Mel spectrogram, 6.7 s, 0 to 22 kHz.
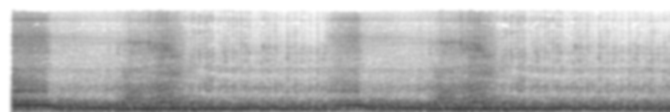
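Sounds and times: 
American Oldsmobile car: 0:00.1 - 0:06.6.

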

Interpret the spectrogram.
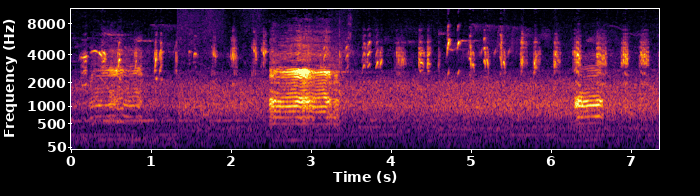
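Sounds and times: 
swan goose: 0:00.1 - 0:00.9, 0:01.6 - 0:03.5, 0:06.3 - 0:07.3.

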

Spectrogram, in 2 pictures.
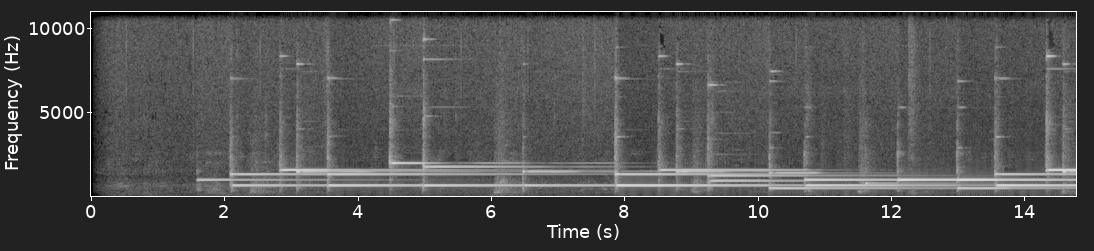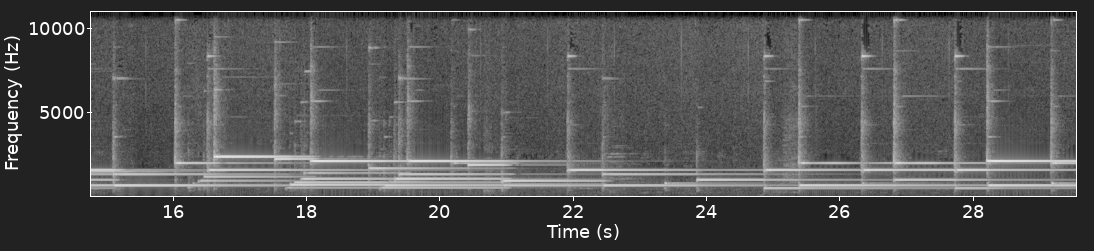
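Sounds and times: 
celesta: 0:01.5 - 0:29.5.

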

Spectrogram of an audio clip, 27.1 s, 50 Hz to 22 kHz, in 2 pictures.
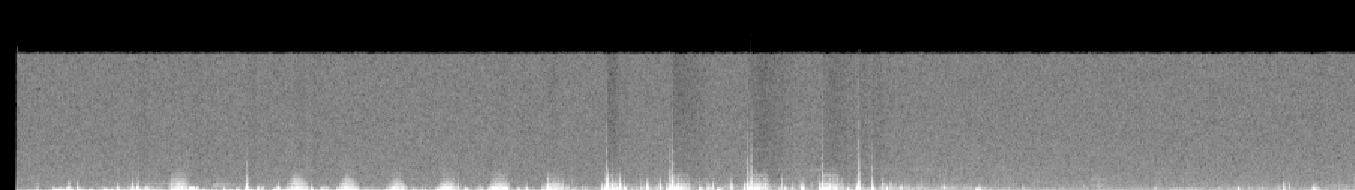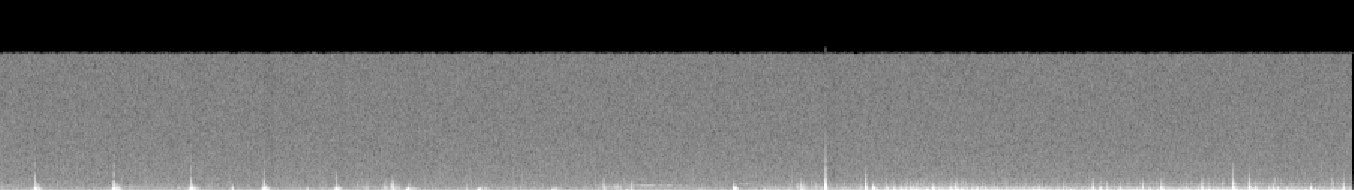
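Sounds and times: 
manual blood pressure monitor: 0:00.5 - 0:09.9, 0:14.6 - 0:27.0.

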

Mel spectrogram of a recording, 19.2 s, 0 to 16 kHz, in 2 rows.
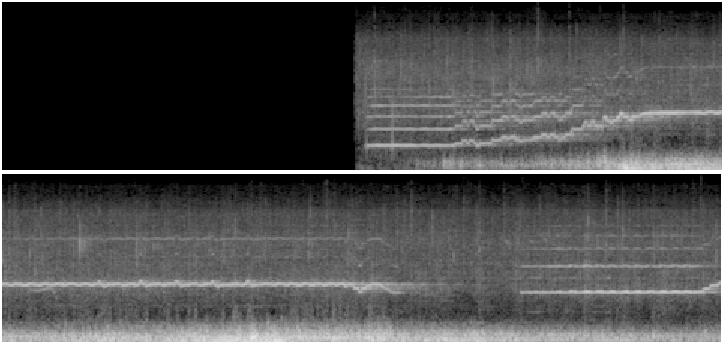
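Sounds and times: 
rain: 0:04.7 - 0:19.1
flute playing: 0:04.8 - 0:15.8, 0:16.5 - 0:19.1.

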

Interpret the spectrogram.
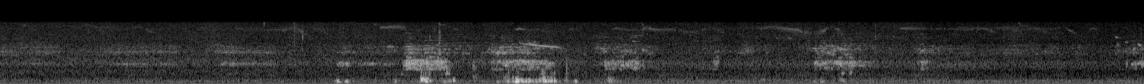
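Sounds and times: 
Cape vulture rasping cackles: 0:03.4 - 0:06.6, 0:08.1 - 0:09.4.

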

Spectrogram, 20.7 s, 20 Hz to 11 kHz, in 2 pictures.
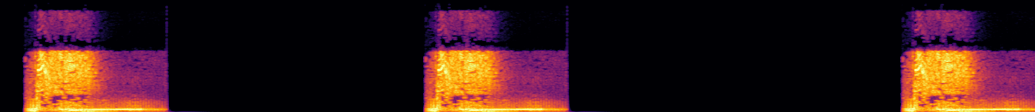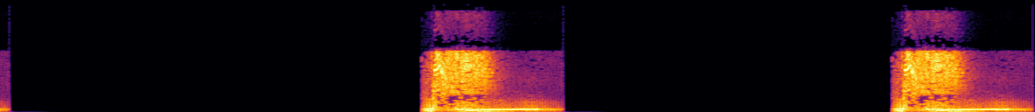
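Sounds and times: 
lightsaber hum: 0:00.3 - 0:01.7, 0:04.3 - 0:05.7, 0:09.1 - 0:10.5, 0:14.6 - 0:16.0, 0:19.3 - 0:20.7.

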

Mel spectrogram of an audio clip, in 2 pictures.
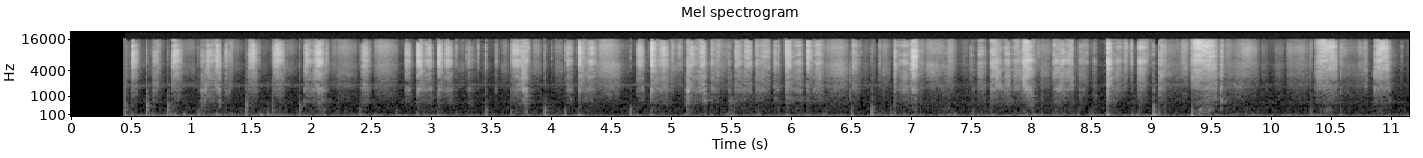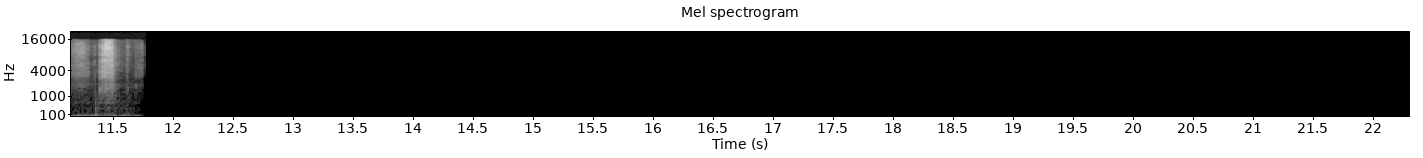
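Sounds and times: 
marker writing on paper: 0:00.5 - 0:11.8.

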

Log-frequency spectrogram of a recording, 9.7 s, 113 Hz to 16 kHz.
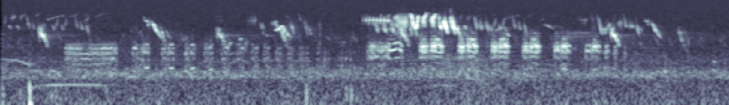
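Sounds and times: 
Erckel's spurfowl calling: 0:00.0 - 0:09.7.

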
